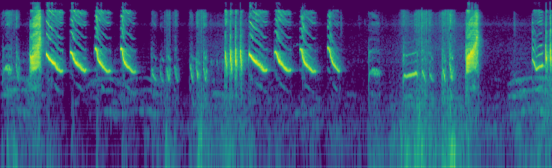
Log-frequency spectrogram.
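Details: Sooty-headed bulbul with ngebren-style singing: loud, high, down-slurred whistled notes in uneven bursts separated by short clicks, gaps and a few softer scratchy calls.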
